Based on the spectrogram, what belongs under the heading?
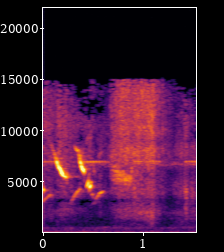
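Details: A Double-collared Seedeater singing well at about 9 in the morning gives a quick run of high, sweet whistled notes, some sliding down, then falls quiet over a low background hum.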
